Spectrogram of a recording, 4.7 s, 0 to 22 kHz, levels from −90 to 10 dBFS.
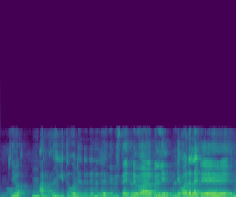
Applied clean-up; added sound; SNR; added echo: none; Breathing; 6 dB; reverberation time 0.5 s.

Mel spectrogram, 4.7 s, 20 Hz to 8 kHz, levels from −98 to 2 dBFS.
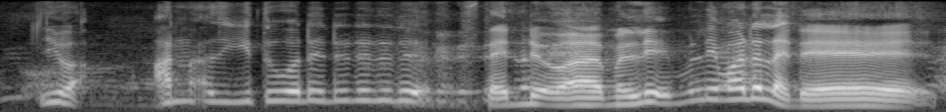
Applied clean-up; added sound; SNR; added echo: none; none; none; none.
